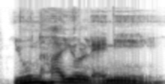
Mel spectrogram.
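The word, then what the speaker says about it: Gyöngyhajú lány: 제일 비슷한 게 윤하유 레니 정도로 읽어야 될 것 같습니다.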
